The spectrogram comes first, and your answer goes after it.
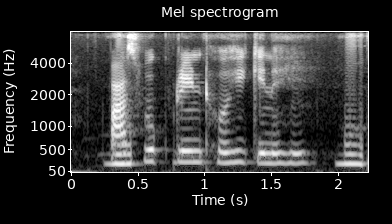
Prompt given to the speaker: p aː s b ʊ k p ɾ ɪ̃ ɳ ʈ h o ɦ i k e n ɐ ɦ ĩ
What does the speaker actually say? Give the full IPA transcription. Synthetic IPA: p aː s b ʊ k p ɾ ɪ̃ ɳ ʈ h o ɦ i k i n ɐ ɦ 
